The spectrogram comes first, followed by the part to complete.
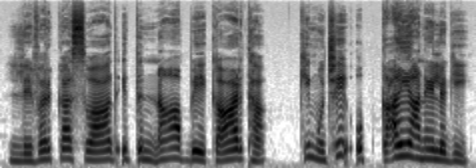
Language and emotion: Hindi, disgusted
